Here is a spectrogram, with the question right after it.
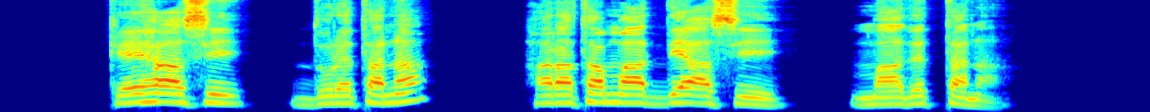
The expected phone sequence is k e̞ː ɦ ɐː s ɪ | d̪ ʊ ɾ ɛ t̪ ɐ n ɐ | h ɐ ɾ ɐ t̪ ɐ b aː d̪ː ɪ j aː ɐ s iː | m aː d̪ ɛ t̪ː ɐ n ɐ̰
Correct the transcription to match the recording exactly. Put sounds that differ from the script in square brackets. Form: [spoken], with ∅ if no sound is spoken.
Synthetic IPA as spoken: k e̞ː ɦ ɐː s ɪ | d̪ ʊ ɾ ɛ t̪ ɐ n ɐ | h ɐ ɾ ɐ t̪ ɐ [m] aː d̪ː ɪ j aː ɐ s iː | m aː d̪ ɛ t̪ː ɐ n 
